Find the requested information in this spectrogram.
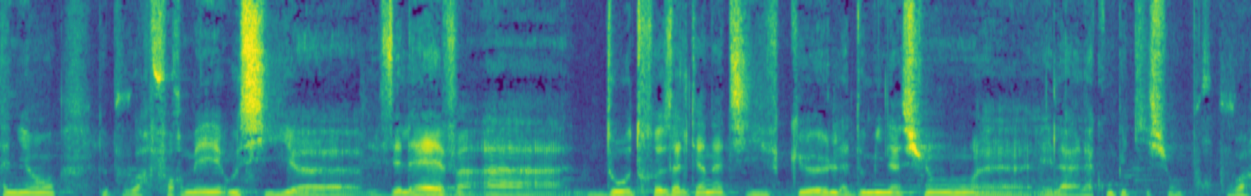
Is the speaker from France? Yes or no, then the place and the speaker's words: yes; France; Mon père était notaire et on était dans un village très rural. Et voilà, c'était le notable de la région. Je suis français, donc ça se passait en France.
